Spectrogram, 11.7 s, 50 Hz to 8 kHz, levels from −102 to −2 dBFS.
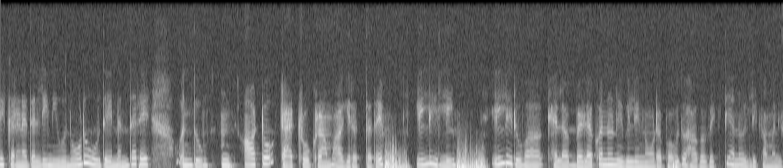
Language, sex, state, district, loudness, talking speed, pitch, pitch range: Kannada, female, Karnataka, Dakshina Kannada, -20 LUFS, 100 wpm, 230 Hz, 215-250 Hz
